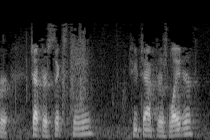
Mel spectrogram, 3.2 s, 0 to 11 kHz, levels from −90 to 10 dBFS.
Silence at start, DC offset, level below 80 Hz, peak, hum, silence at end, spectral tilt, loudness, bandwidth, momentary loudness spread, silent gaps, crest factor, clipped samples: 0 s; under 0.1%; -64 dBFS; -4 dBFS; none; 0.25 s; -7 dB/octave; -23 LUFS; 6.4 kHz; 13 LU; none; 22 dB; under 0.1%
